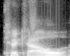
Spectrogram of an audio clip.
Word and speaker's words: cacao: Cacao? How do you say cacao. – That? – Cacao. Yeah, cacao.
